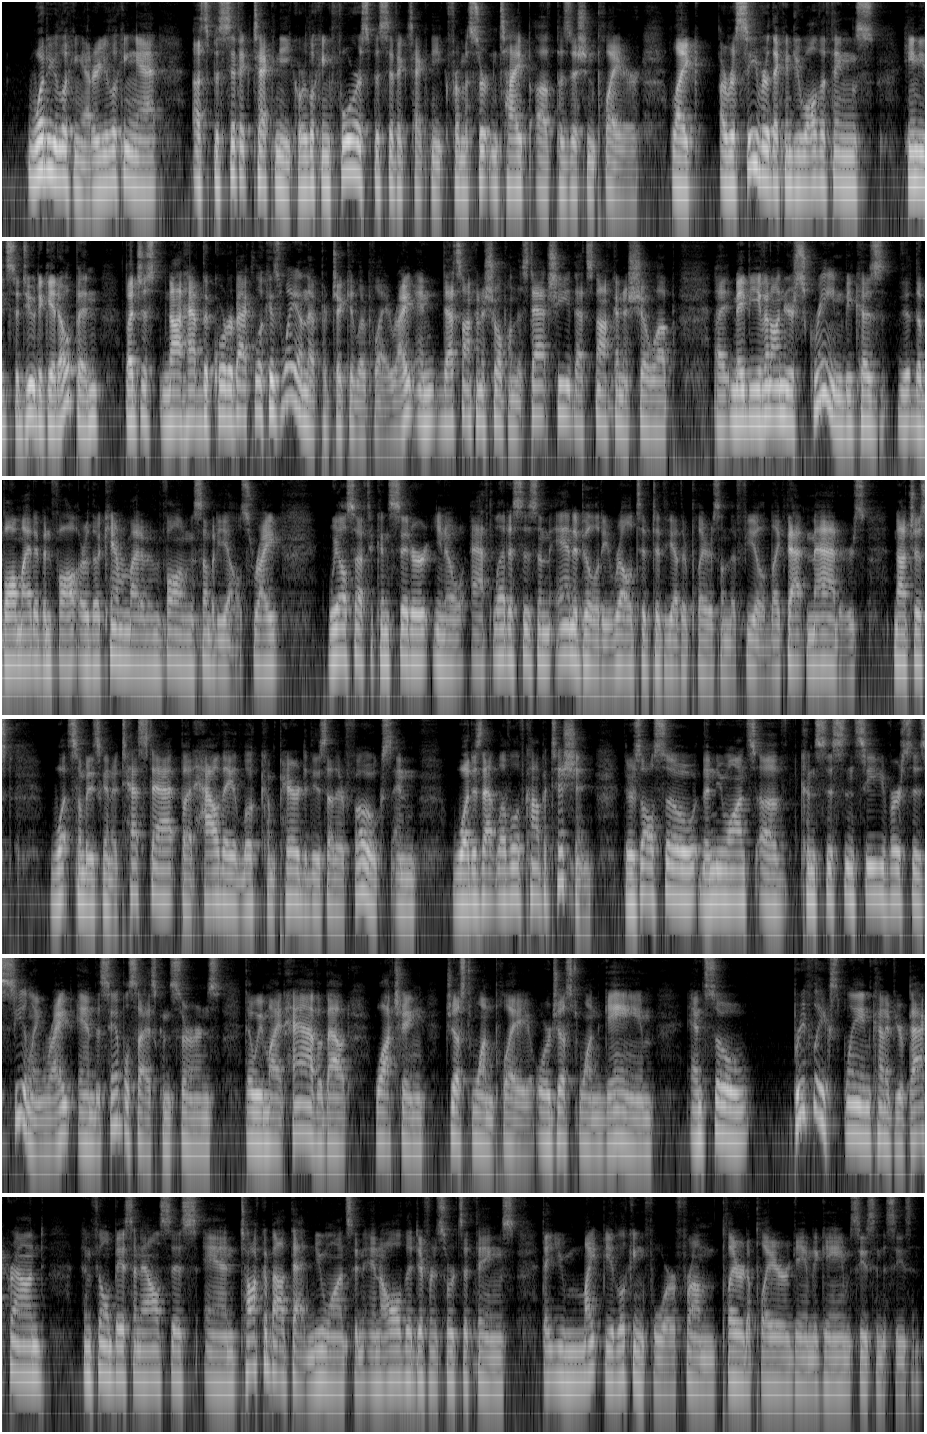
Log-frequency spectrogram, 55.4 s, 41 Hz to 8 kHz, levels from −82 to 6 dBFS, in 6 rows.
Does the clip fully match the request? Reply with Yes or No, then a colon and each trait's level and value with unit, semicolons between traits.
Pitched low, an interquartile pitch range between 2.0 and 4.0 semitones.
Yes: low, 125 Hz; average, 2.9 semitones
